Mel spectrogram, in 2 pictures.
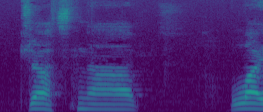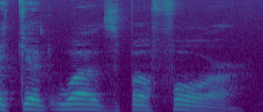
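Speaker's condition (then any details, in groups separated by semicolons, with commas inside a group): Traumatic brain injury, diffuse axonal injury; 35 years since injury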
